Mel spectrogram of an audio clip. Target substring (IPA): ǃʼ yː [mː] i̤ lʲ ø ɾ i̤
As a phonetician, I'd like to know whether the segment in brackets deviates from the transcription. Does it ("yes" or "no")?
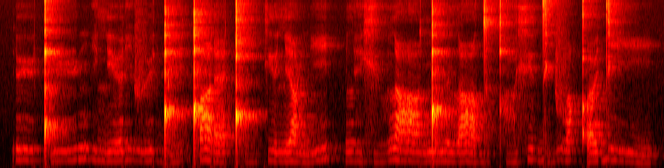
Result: yes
